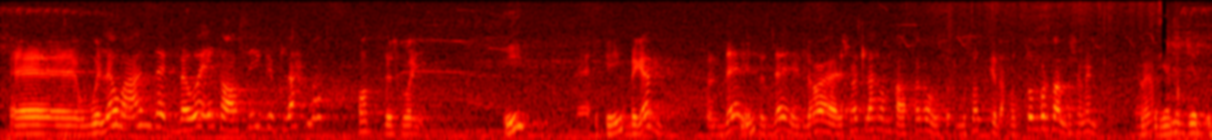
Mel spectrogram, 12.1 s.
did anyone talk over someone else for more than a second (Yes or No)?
No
